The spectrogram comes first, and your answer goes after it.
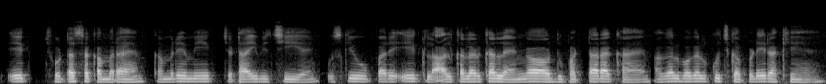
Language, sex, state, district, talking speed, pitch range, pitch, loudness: Hindi, male, Rajasthan, Churu, 205 wpm, 125-135 Hz, 130 Hz, -19 LUFS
